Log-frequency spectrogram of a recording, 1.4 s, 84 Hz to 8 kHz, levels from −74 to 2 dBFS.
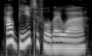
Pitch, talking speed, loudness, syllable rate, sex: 195 Hz, 170 wpm, -19 LUFS, 5.4 syllables/s, female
